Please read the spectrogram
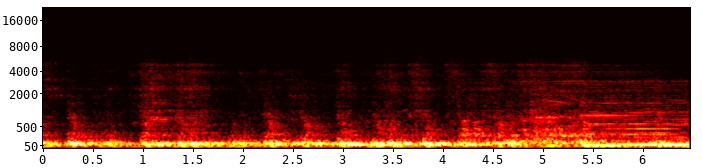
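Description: Loud yosakoi dance music with a heavy, driving bass beat; about five and a half seconds in, long held notes come in over the beat.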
